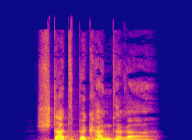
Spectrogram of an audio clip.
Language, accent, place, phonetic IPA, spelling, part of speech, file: German, Germany, Berlin, [ˈʃtatbəˌkantəʁɐ], stadtbekannterer, adjective, De-stadtbekannterer.ogg
- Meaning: inflection of stadtbekannt: 1. strong/mixed nominative masculine singular comparative degree 2. strong genitive/dative feminine singular comparative degree 3. strong genitive plural comparative degree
